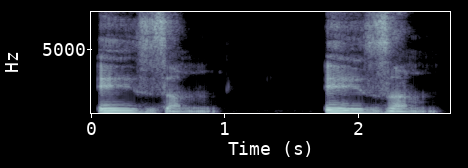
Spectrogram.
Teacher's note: Two syllables here, even though we only have one vowel, one letter there, I but there is a little vowel sound just in between Z and M in pronunciation here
